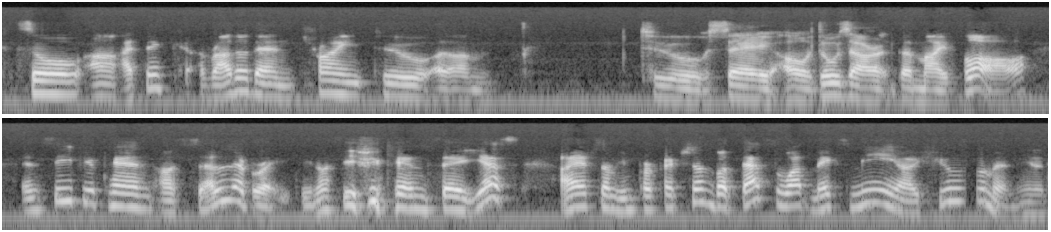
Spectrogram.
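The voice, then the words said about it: Asian-accented English. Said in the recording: “my English, had a lot of accent. I still do ... I have an accent because I am from Asia.”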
